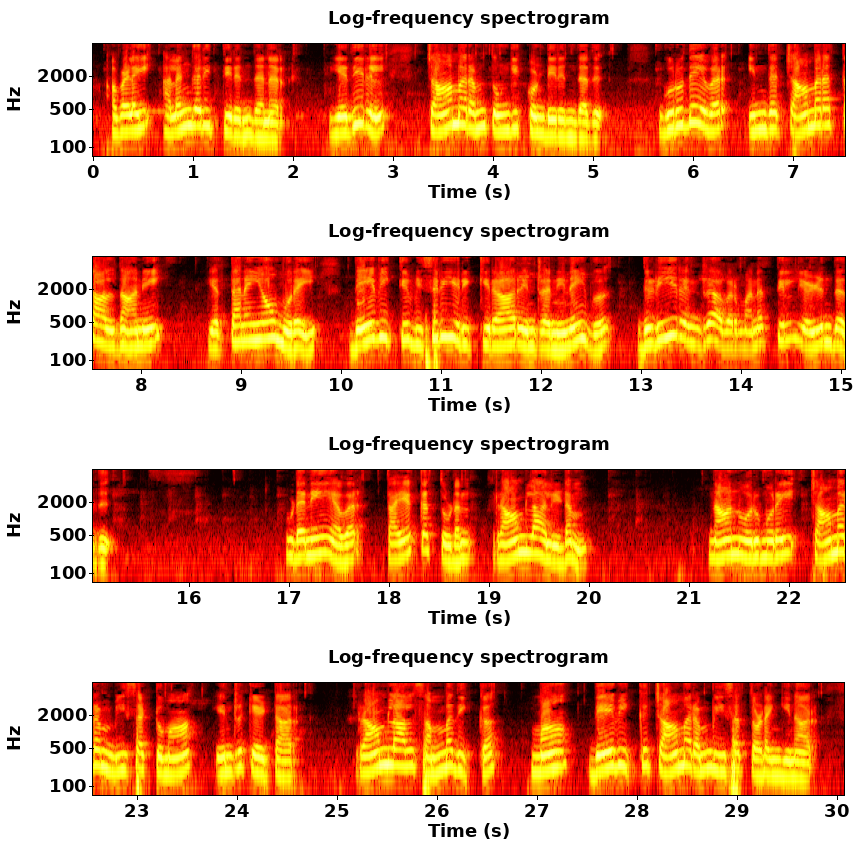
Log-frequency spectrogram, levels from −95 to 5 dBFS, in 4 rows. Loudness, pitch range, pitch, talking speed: -17 LUFS, 180-225 Hz, 195 Hz, 70 wpm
